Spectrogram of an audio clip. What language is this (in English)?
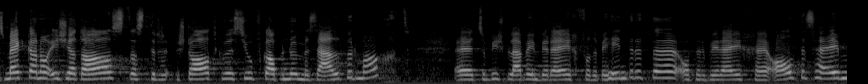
Swiss German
